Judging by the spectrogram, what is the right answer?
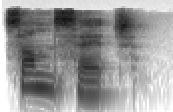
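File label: "sunset", English, uk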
